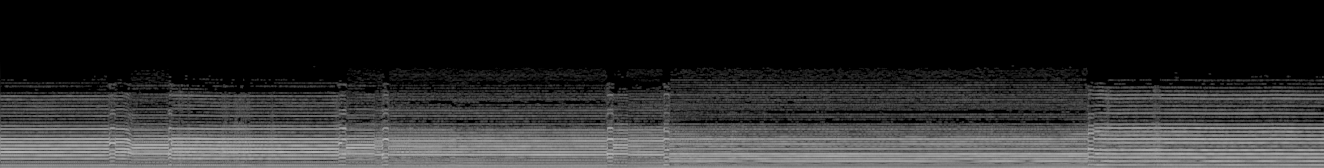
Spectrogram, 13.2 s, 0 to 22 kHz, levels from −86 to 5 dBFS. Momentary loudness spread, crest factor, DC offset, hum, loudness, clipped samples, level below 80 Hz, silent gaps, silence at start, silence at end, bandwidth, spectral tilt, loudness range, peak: 4 LU; 14 dB; under 0.1%; none; -22 LUFS; under 0.1%; -70 dBFS; none; 0 s; 0 s; 13 kHz; -2 dB/octave; 4 LU; -10 dBFS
